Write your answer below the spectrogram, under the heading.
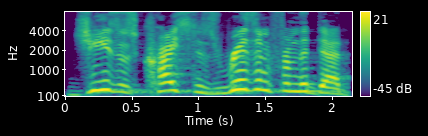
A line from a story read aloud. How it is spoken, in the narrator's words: Bobby shouted, so that the sound filtered far off into the jungle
